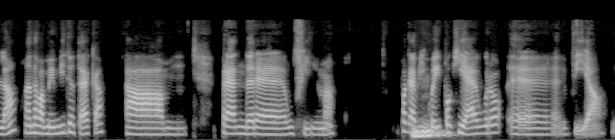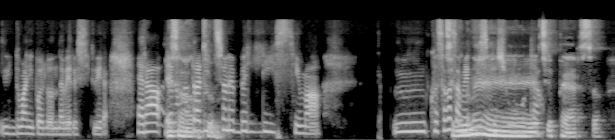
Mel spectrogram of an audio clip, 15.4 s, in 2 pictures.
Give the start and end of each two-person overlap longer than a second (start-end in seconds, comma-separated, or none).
13.2-14.5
